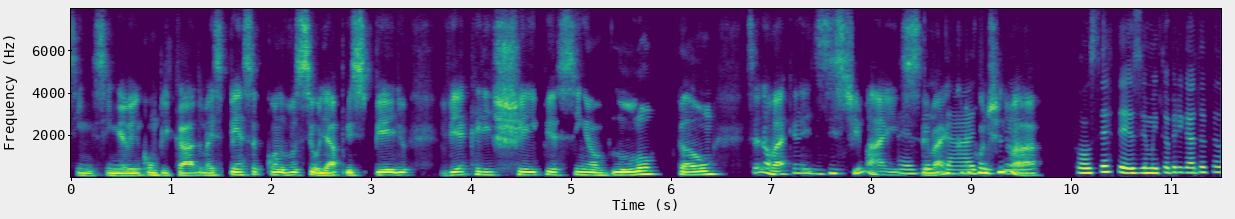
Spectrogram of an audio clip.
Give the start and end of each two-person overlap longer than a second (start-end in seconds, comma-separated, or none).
8.2-9.7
